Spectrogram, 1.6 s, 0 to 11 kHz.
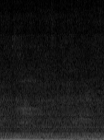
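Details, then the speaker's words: Off-grid battery bank inverter, shelf charging at about 53.2 V and 10 A: steady low hum near a hundred hertz with faint hiss, no rhythm; unusual inverter noise, owner unsure of the cause. "oh you hear that that's something that's weird haven't heard that for a long time"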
